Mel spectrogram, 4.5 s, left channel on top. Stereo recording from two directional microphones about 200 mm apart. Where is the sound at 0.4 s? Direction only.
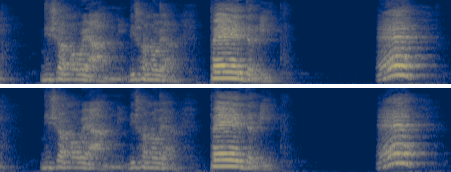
5° left (ahead or behind).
